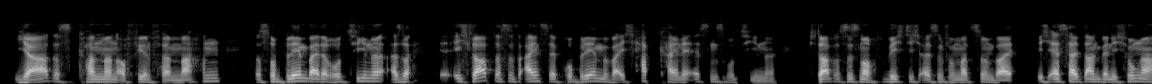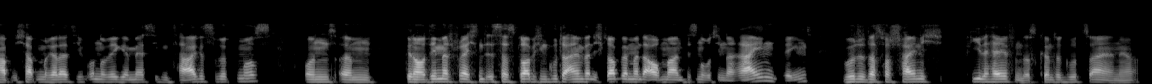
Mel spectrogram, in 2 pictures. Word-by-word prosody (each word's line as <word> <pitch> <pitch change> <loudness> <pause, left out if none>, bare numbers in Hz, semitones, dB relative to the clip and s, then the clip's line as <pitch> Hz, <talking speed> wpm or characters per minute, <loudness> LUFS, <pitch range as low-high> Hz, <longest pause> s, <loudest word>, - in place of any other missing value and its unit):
Ja, - - +6
das 100 -1 -9
kann 125 +2 +1
man 120 -1 +1
auf - - -3
jeden 115 -2 -1
Fall 100 -1 -1
machen. 110 +9 -2 0.3
Das 115 -2 -8
Problem 135 +5 +3
bei 130 - +7
der 125 - +3
Routine 145 +7 -2
also 120 +2 +1
i - - -16 0.4
ich - - -6
glaube, - - +6
das 135 - -5
ist 140 - -12
eins 140 +1 +2
der - - -2
Probleme, 120 +3 -3
weil - - +2
ich 110 - -13
habe 155 - +1
keine 115 +1 -2
Essensroutine. 95 -7 -12 0.3
Ich - - -19
glaube, 130 +2 +7
das 130 0 -12
ist 130 - -6
noch 115 -5 +2
wichtig 120 -2 -5
als 110 0 -3
Information, 110 0 -5
weil 100 0 +5 0.2
ich 110 0 -7
esse 125 -1 +2
halt 120 - +5
dann, 125 -1 +3
wenn 120 -1 0
ich 110 -3 -8
Hunger 140 -2 +2
habe. 110 -1 +1
Ich 105 - -16
habe 115 0 0
'n 115 - -10
relativ 115 +1 -2
unregelmäßigen 115 -3 -8
Tagesrhythmus 130 +7 -2 0.3
und, 115 -1 -3
ähm, 110 -1 -3 0.3
genau 115 -1 +5
dementsprechend 125 -1 0
ist 120 -1 -7
das, 110 -4 -2
glaube 125 -1 +5
ich, - - -15
'n 120 - -7
guter 130 +1 +2
Einwand. 130 0 +1
Ich 110 - -13
glaub, 130 0 +5
wenn 130 -1 0
man 125 - -2
da - - +5
auch 115 - +6
mal 115 0 +2
'n 110 - -9
bisschen 115 0 -12
Routine 105 -2 -8
reinbringt, 145 +1 0 0.3
würde 125 +1 -2
das 115 -2 0
wahrscheinlich 120 +1 -1 0.2
viel 135 -2 -4
helfen. 125 -4 +1
Das 90 - -8
könnte 115 0 -6
gut 115 -1 -12
sein, 100 -4 -4
ja. 100 +1 -11
115 Hz, 215 wpm, -25 LUFS, 110-125 Hz, 0.4 s, bei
